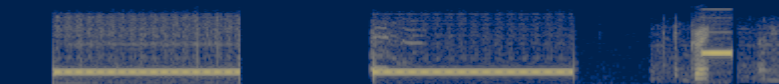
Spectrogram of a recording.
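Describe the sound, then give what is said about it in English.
Two long, steady telephone ringback tones, each about two seconds with a pause between, followed by a burst of clicks and a short high beep as the line picks up. It is an international call from the Netherlands ringing through to a radio show. “And international call. Hail, all the way from the Netherlands.”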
